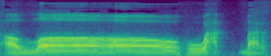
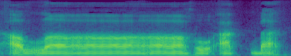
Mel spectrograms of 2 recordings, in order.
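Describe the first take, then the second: First: A 'w' sound comes before 'Akbar'. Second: No 'w' sound comes before 'Akbar'. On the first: The speaker calls it wrong. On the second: The speaker calls it right.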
